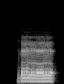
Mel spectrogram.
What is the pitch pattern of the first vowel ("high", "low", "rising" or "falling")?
low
